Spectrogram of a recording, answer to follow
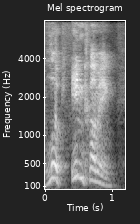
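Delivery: loud slow warning call; shouted warning. Retold or imitated. Warning of attack.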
